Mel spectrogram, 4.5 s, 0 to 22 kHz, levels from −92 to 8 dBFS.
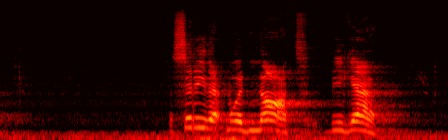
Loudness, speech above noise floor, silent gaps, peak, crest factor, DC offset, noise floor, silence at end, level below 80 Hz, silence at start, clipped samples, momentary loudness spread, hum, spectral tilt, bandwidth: -38 LUFS; 29 dB; none; -20 dBFS; 20 dB; under 0.1%; -67 dBFS; 0.55 s; -62 dBFS; 0.75 s; under 0.1%; 19 LU; none; -4 dB/octave; 16 kHz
